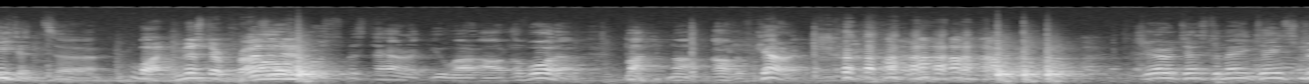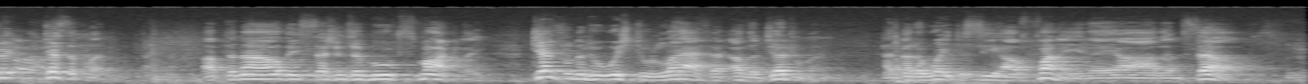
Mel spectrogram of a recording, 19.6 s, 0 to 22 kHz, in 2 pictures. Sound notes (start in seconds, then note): 6.1 laughing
